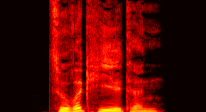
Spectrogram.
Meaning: inflection of zurückhalten: 1. first/third-person plural dependent preterite 2. first/third-person plural dependent subjunctive II
- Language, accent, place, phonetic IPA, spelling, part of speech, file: German, Germany, Berlin, [t͡suˈʁʏkˌhiːltn̩], zurückhielten, verb, De-zurückhielten.ogg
